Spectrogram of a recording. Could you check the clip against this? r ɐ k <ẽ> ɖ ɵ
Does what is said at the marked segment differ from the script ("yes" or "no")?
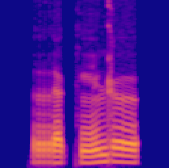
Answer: no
